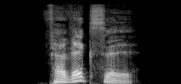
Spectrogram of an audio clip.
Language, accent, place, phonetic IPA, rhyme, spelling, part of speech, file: German, Germany, Berlin, [fɛɐ̯ˈvɛksl̩], -ɛksl̩, verwechsel, verb, De-verwechsel.ogg
- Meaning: inflection of verwechseln: 1. first-person singular present 2. singular imperative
